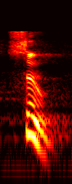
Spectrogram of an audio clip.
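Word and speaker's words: soon (σύν): And in the transliterated Greek, it would be S-Y-N. But it's pronounced soon.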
